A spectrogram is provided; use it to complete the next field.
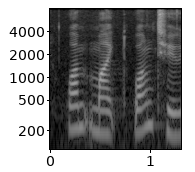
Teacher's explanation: don't make might too long. It's might, because it's voiceless at the end.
